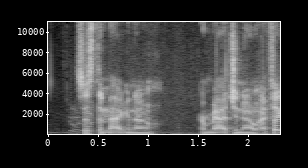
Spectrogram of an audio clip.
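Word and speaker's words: Maginot: Is this the Mago or Mago? I feel like I mispronounced that ship like for the first half my reviews. The Magino as in magic.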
